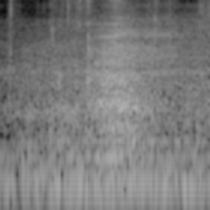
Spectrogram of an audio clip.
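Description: Outdoor wind blowing, swelling and easing about a second in, over a steady low hum.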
